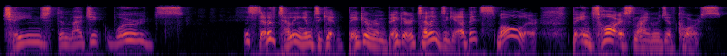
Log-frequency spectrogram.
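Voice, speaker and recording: A woman playing an eager, earnest older gentleman neighbour in a storybook, kindly and lovestruck. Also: on the low side, very animated, measured pace, husky, no echo, voice pushed up, exaggerated voice, poor audio. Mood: confident.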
